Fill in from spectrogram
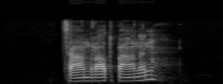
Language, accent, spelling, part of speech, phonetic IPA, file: German, Austria, Zahnradbahnen, noun, [ˈt͡saːnʁatˌbaːnən], De-at-Zahnradbahnen.ogg
- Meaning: plural of Zahnradbahn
